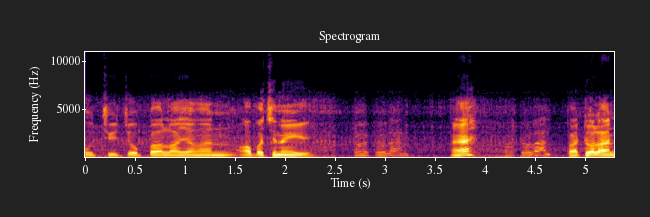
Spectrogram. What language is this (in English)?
Indonesian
